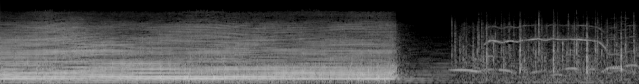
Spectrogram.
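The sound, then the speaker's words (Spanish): A ship's horn sounds as tall ships leave the port of Rouen in the Armada 2019 parade: one long, steady, low and richly harmonic blast of about four seconds, followed by busy noise laced with wavering high whistling tones. “La Armada terminó con broche de oro con su tradicional La Gran Parade, el gran desfile en el que cada barco se despide a su manera del puerto de Rouen rumbo al Canal de la Mancha.”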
